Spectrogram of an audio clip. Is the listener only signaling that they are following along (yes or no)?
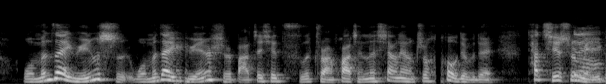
yes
